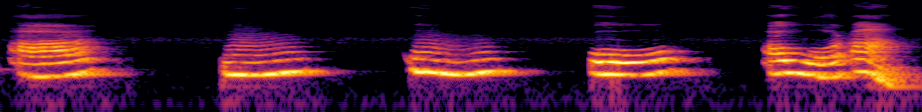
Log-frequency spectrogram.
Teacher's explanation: और पश्च स्वर जीभ के पिछले हिस्से से जो बोले जाते हैं उनको कहते हैं पश्च स्वर।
